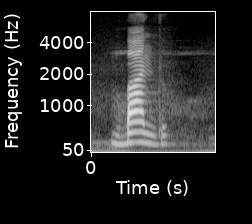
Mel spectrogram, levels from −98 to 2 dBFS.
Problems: constant background noise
